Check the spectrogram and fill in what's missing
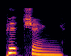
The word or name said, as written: pitching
